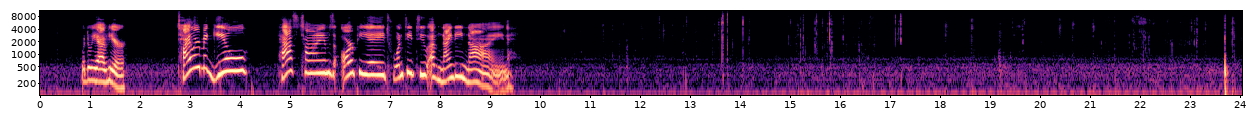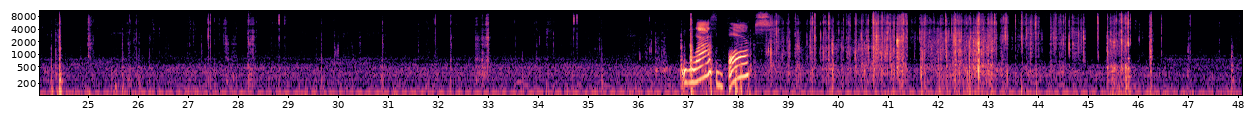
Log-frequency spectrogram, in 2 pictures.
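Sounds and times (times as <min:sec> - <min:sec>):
packaging crackling and rustling: 0:10.4 - 0:18.7, 0:19.3 - 0:47.8.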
